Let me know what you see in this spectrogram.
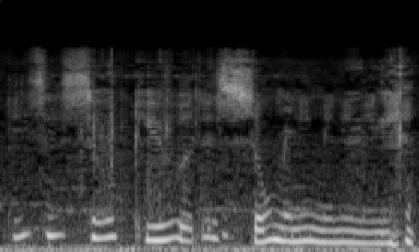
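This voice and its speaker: A woman's voice with audible room echo. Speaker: shopping vlogger. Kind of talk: casual store walkthrough vlog. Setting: inside a craft store. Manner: soft-spoken, whispered.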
